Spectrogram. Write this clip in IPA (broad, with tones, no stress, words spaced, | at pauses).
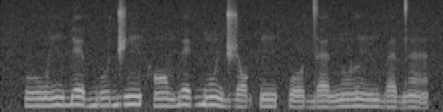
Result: u˨wĩ˨˦ɡ͡be˦˨ bu˧ d͡ʒĩ˦hɔ̃˧ be˦ɡ͡bũ˦˨d͡ʒɔ˨k͡pĩ˨ fo˨dɛ˨nũ˨˦lĩ˧ bɛ˨dɛ̃˨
